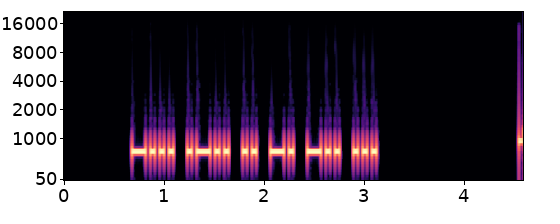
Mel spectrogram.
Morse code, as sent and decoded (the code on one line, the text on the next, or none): -... .-.. .. -. -.. ...
BLINDS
